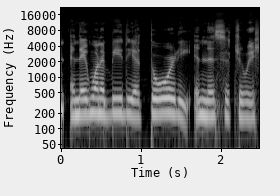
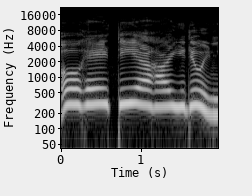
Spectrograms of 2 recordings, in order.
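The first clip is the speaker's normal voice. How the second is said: play-acted warm, friendly, welcoming tone, pitched up; 7 semitones higher than usual. Telling someone how they might greet a person, imitating a warm welcoming greeting. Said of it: "Because you're so warm and welcoming".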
